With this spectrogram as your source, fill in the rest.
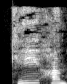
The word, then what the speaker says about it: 黄飯: 料理があるがこちらはキー版と読む黄色く焚き上げ試しの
